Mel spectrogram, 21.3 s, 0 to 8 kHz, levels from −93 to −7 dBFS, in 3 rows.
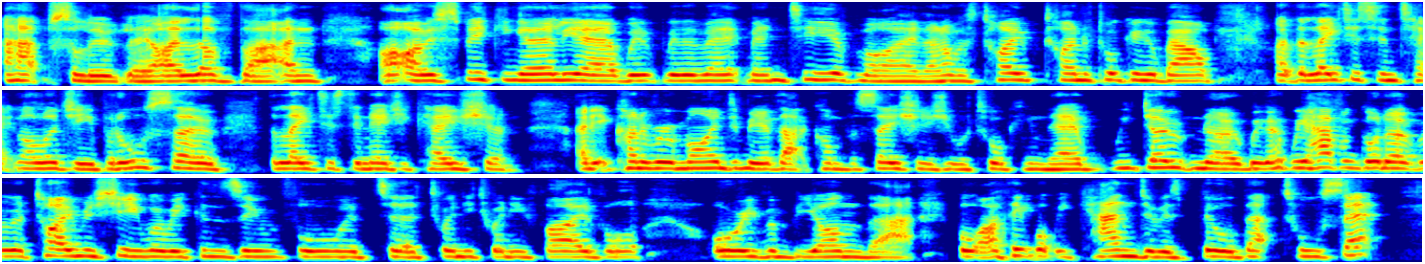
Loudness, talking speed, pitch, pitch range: -21 LUFS, 235 wpm, 205 Hz, 195-220 Hz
